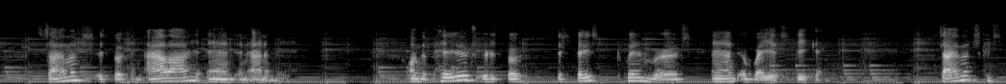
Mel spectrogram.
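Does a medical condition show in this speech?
Yes: deafness with speech impediment; born deaf, years of speech therapy, English not familiar, cannot really hear voices in interviews; some words difficult to say, must adjust tongue to speak properly.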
